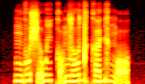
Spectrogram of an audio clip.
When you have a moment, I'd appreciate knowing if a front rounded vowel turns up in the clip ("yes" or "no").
yes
